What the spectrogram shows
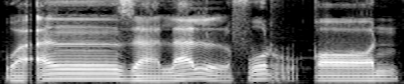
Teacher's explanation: alif lam qamariah itu disebut juga dengan izhar qamariah. Karena huruf lamnya itu dibaca jelas · Maka alif lam bertemu dengan huruf fa, dikarenakan huruf fa huruf qamariyah, maka hukumnya alif lam qamariyah. Alif lam qamariyah itu disebut juga dengan izhar qamariyah, karena huruf lamnya itu dibaca jelas. Ada tanda bacanya, ini ada tanda sukunnya.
